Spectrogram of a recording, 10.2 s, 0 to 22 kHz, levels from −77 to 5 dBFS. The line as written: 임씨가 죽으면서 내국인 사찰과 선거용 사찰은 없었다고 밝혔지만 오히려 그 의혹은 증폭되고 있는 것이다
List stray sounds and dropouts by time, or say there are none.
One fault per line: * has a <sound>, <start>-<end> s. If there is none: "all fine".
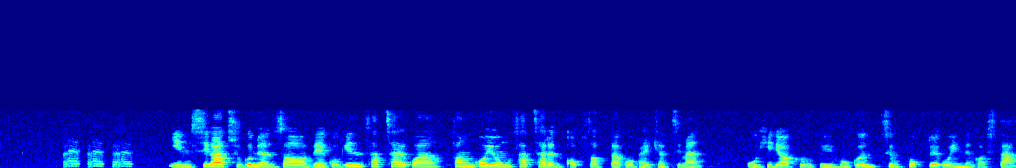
* has a laugh, 0.6-1.3 s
